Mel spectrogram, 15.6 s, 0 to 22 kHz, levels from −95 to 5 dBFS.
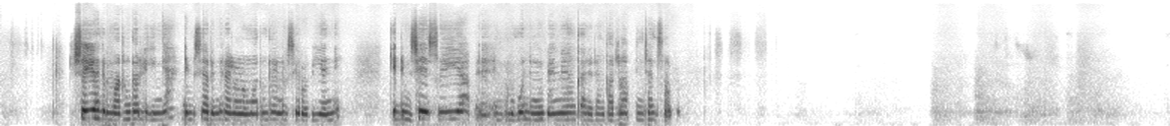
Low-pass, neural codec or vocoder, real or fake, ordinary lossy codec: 19.8 kHz; codec, 44.1 kHz, 2.6 kbps, DAC; fake; none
